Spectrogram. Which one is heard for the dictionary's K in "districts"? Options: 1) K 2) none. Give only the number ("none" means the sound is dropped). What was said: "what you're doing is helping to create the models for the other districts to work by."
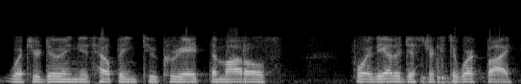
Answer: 1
